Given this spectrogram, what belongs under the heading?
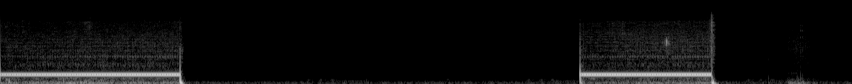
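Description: A telephone call ringing out, two long electronic ring tones separated by a silent gap, clean and close, with a faint brief noise after the second ring.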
